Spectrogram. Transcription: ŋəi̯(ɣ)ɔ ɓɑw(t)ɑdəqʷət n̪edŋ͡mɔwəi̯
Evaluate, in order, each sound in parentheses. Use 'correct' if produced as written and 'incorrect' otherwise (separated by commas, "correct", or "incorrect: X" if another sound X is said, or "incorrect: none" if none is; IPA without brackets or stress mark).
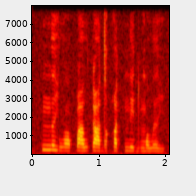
incorrect: w, incorrect: ɗ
